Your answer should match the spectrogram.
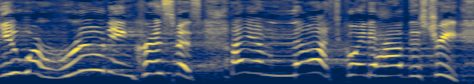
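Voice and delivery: high, indignant scolding; mock angry rant. Mom furious at dad over the scraggly tree, high indignant scolding.

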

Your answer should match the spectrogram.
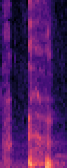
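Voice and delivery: last coughs clearing the throat; coughing it out; choking on a drink. Real, not acted. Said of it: "me atraganté con el café".

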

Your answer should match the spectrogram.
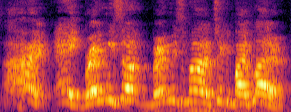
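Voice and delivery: shouted request. Real, not acted. Asking friends leaving for Marty J's to bring food, shouting. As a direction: yell the order so they hear it far off.

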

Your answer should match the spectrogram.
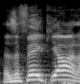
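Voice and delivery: loud accusation. Real, not acted. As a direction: call out the fake yawn. Accusing friend of fake yawn.

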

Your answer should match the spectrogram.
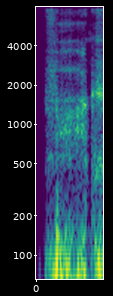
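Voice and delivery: breathy whispered curse; a tired unvoiced groan. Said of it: "your body's just every morning like".

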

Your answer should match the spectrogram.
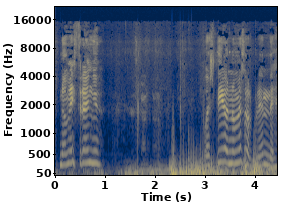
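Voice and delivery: speaking Spanish with a mock Spanish accent; put-on Spanish accent. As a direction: tease in a half-hammed Spanish accent. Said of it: "quand je prends mon accent espagnol".

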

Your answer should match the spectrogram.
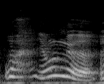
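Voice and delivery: laughing exclamation. Real, not acted. Laughing exasperation at own mistake.

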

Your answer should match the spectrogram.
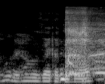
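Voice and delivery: high, fast startled question with a laugh; startled yelp. Retold or imitated. Hearing a knock mid-stream, startled and laughing. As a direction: play it alarmed by the knock, laughing. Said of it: "I was like".

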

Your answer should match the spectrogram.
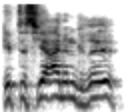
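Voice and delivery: a high, loud call. Acted. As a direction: call out the question, voice pitched high. Calling out to the house. (hoch und laut rufen)

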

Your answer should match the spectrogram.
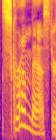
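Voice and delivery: slow savoring read; slow, savoring drawl of the title; drawn out. Real, not acted. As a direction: stretch it out. Savoring odd job title.

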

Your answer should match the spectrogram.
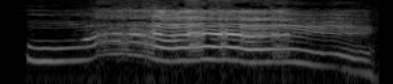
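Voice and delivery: very high, loud "wah" cry; piercing little baby cry, held long; tiny newborn wail. A narrator's reading. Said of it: "cried in a diminutive voice".

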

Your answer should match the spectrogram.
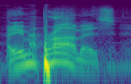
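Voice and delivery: retold protest. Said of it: "He's like".

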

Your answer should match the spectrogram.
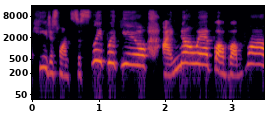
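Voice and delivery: high-pitched imitation of jealous ranting; mock flipping out. Girlfriend imitating jealous boyfriend on phone, mock flipping out. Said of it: "he just flips out on me".

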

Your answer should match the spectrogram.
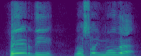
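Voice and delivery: high, loud prompt; rousing call. Real, not acted. Preacher calling on one member to declare it, loud and high. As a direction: call it out for them to echo.

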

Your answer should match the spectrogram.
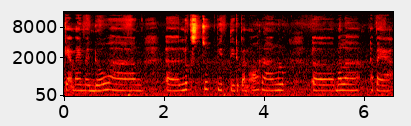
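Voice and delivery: normal talking voice

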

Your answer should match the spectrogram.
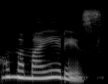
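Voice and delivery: put-on high, happy little-girl greeting; delighted child. Granddaughter joyfully greeting her grandmother's spirit. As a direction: sing out her name like a glad kid.

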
